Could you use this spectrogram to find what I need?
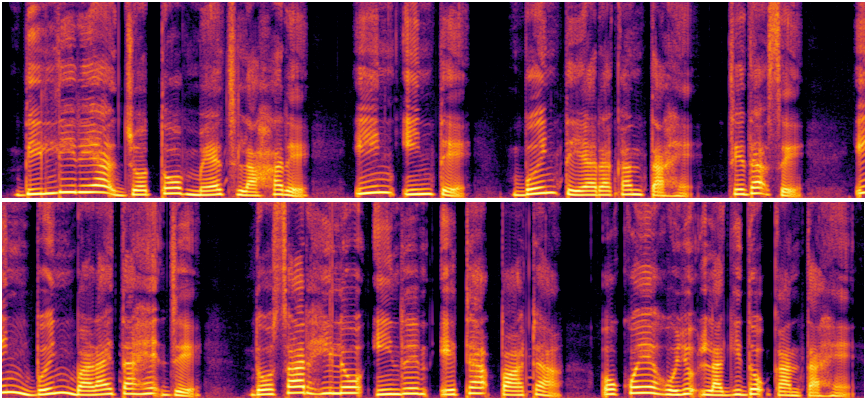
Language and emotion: Santali, neutral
